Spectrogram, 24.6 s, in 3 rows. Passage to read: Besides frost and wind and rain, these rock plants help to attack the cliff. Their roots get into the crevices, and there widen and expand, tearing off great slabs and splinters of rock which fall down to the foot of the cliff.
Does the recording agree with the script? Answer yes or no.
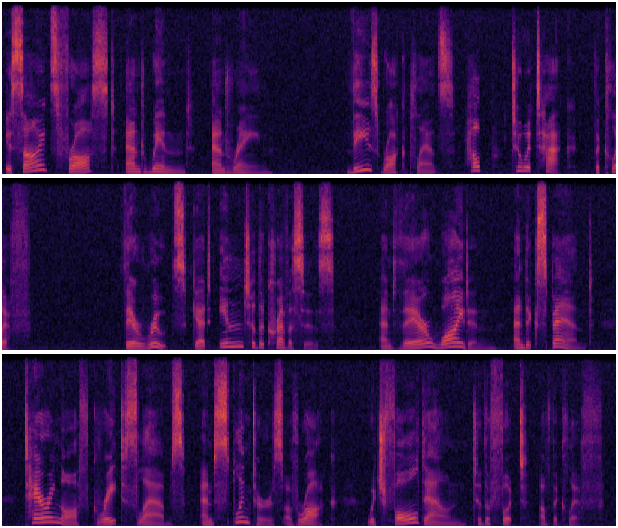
yes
